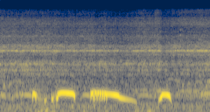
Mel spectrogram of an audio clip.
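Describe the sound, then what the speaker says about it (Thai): Wild birds call close by with a series of soft, rising and falling dove-like coos, several in quick succession and then a pause before a final one, over a quiet hiss. "นกป่าบินครับนกป่าบินมาครับรวมตัวนี้ครับ"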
